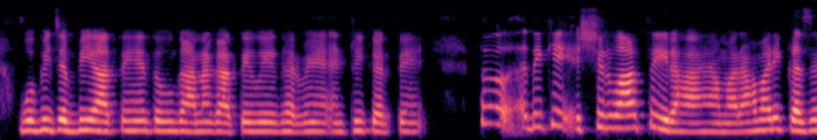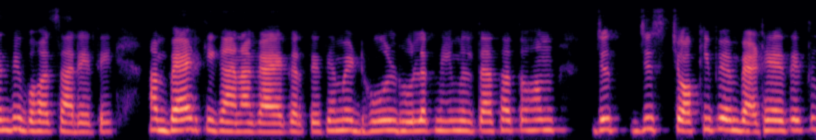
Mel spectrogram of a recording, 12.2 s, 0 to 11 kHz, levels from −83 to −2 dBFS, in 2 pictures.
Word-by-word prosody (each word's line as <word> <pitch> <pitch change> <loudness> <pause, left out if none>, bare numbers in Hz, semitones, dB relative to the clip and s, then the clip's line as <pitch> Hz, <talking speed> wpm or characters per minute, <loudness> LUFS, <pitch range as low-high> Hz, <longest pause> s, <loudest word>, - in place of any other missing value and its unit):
वो 235 +1 +3
भी 245 +1 0
जब 240 -2 +5
भी 245 0 +3
आते 220 +2 -1
हैं 230 -1 -1
तो 230 -1 +1
वो 225 - -2
गाना 215 -1 0
गाते 210 +1 0
हुए 215 0 -1
घर 210 -2 -3
में 210 0 -4
एंट्री 210 +2 -4
करते 215 -1 -3
हैं। 210 -1 -8 0.4
तो 390 -7 -4
देखिए 315 -2 -3
शुरुआत 295 +2 +3
से 315 - -3
ही 250 - +6
रहा 210 -2 +1
है 210 0 -4
हमारा, 205 0 -1
हमारे 245 +3 +1
कज़िन 240 +1 +4
भी 265 - 0
बहुत 220 -2 -1
सारे 210 -2 -1
थे। 215 - -6 0.3
हम 245 -2 +3
बैठ 250 +1 +4
के 245 - -2
गाना 210 -2 +1
गाया 200 -1 +3
करते 210 0 -4
थे, 235 - -4
हमें 235 0 -1
ढोल-ढोलक 230 +1 0
नहीं 235 0 -2
मिलता 225 -1 -1
था 240 - +2
तो 240 0 -7
हम 245 0 -2 0.3
जब 250 0 +1 0.2
जिस 255 -2 -5
चौकी 235 +1 +1
पे 260 +1 +2
हम 240 -1 +2
बैठे 220 +1 +2
रहते 240 +1 +2
थे - - -14
230 Hz, 255 wpm, -22 LUFS, 215-245 Hz, 0.4 s, ही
